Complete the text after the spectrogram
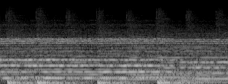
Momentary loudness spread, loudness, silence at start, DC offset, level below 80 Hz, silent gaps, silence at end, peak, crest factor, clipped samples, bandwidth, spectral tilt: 3 LU; -22 LUFS; 0 s; under 0.1%; -30 dBFS; none; 0 s; -10 dBFS; 12 dB; under 0.1%; 15.5 kHz; -6 dB/octave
